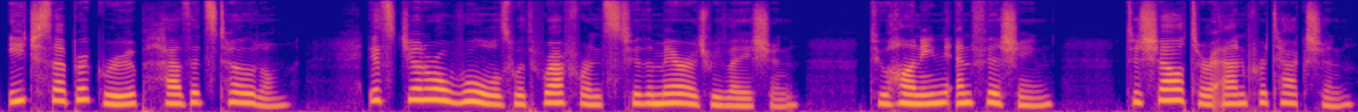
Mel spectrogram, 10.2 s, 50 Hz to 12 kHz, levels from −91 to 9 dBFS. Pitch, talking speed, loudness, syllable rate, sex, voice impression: 240 Hz, 135 wpm, -16 LUFS, 4.8 syllables/s, female, feminine, slightly adult-like, soft, slightly cute, slightly calm, friendly, slightly reassuring, kind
